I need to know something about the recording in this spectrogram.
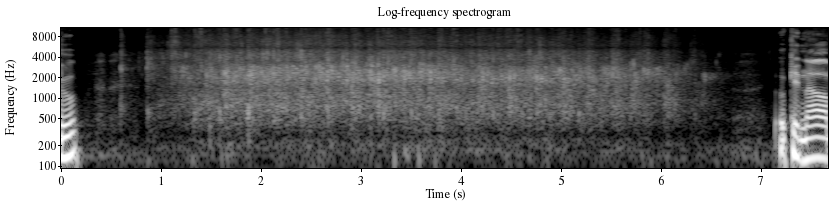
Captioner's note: applause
